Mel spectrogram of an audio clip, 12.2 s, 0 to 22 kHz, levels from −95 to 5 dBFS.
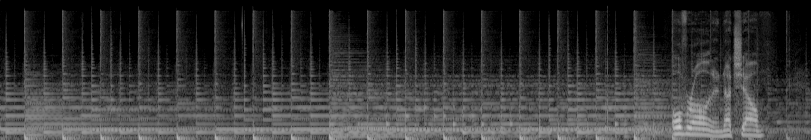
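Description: At 3.62 s and again at 9.11 s a sharp snap sits on top of the sound, the second a little stronger, an electrical switching spike likely picked up from a nearby switch, motor or static discharge. Each shows as a narrow spike on the waveform and a thin vertical line spanning the spectrogram.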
